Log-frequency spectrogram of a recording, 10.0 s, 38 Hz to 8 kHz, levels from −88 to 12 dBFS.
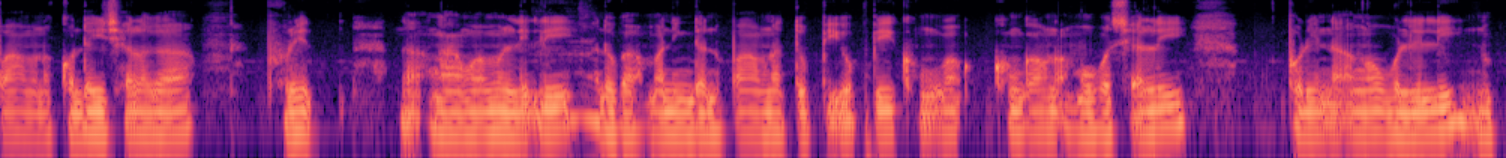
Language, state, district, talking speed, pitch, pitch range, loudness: Manipuri, Manipur, Imphal West, 135 wpm, 95 Hz, 90-95 Hz, -15 LUFS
